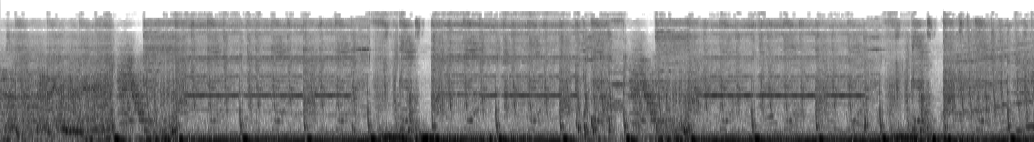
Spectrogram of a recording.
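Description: Bass-heavy electronic dance music from a live DJ set, played loud over a festival stage's sound system. A high held synth note comes and goes, and the whole mix cuts out briefly about every three seconds.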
